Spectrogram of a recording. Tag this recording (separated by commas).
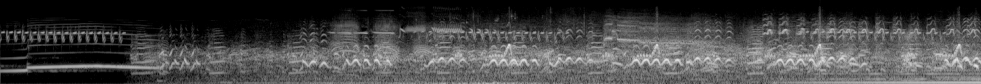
Turkey, Fowl, Gobble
